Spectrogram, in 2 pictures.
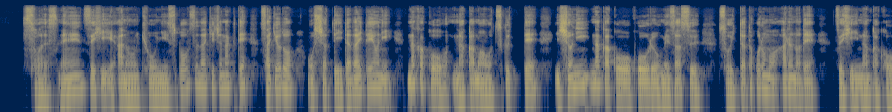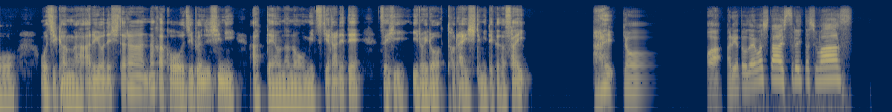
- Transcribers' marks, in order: distorted speech
- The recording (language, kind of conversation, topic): Japanese, advice, 失敗が怖くて新しい趣味や活動に挑戦できないとき、どうすれば始められますか？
